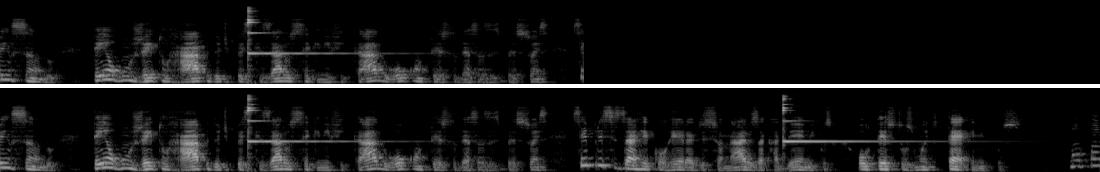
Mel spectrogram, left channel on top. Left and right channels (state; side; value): drops out; left; at 5.9 s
